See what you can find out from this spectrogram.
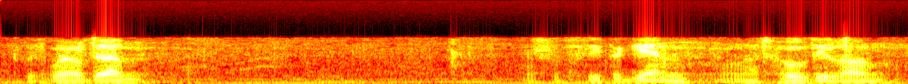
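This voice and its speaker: An actor playing a grave, weary Roman nobleman who speaks gently, in measured, solemn verse in the old radio Shakespeare manner. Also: low voice, steady tone. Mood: tender, weary. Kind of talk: 1930s radio Shakespeare acting. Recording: muffled, noisy old radio recording.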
